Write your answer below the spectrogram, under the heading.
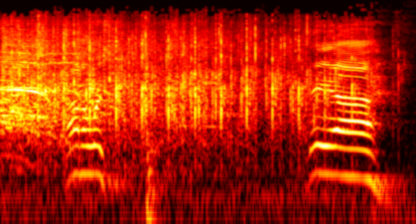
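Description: Steady crowd applause at an event in Maryland fills the whole stretch, dense clapping with a couple of loud whoops and cheers rising over it, the last one near the end.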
